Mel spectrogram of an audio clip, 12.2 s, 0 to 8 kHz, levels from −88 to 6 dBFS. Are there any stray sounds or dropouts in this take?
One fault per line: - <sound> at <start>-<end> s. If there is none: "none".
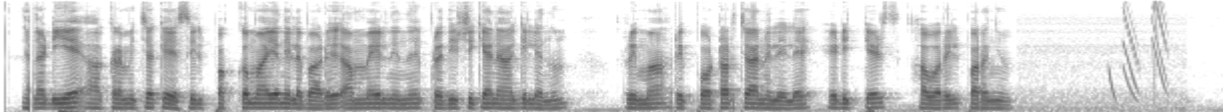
- chirp at 11.1-11.7 s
